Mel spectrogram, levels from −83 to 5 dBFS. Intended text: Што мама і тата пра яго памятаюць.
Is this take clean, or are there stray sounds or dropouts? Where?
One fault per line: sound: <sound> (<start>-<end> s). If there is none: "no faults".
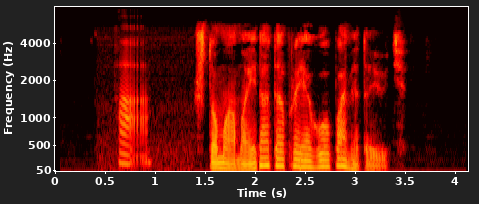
sound: laugh (0.6-1.0 s)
